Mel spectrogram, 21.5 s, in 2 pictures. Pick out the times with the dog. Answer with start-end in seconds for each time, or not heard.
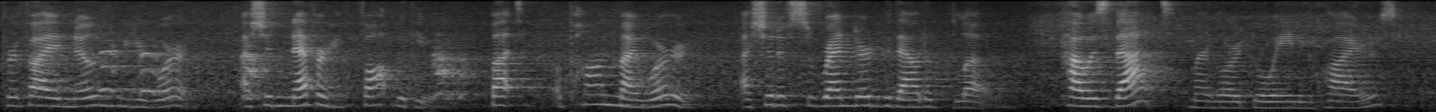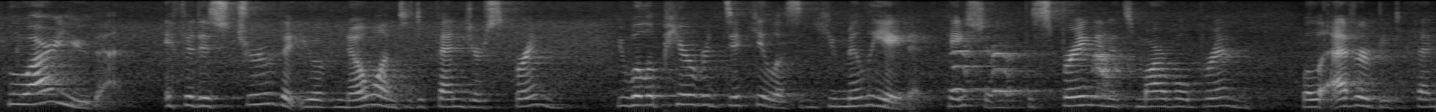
0.7-3.5, 17.9-19.9.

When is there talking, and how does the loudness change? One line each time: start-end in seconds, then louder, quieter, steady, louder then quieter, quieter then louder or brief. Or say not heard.
0.1-21.5 steady.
